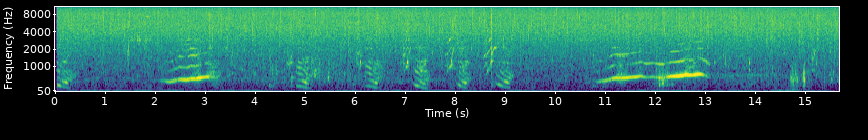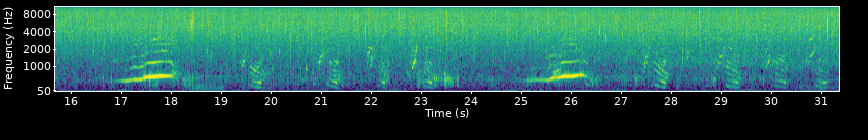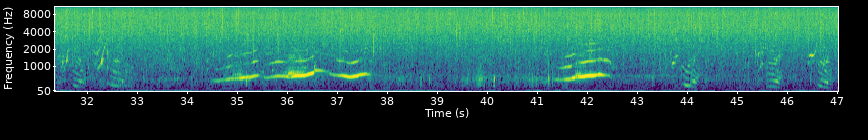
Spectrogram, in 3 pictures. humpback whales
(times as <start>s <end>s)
2.1s 3.4s, 10.8s 13.7s, 16.8s 20.1s, 25.2s 26.6s, 34.5s 38.3s, 40.8s 42.6s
